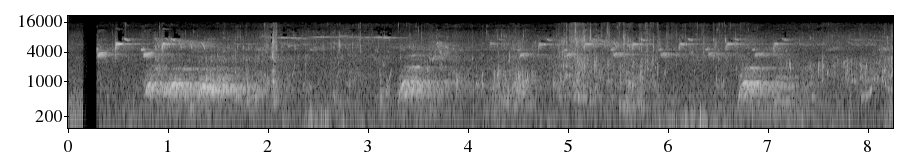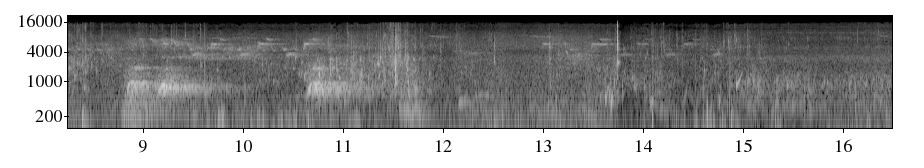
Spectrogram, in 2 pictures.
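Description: Touring canoe paddle strokes in floodwater: five watery swishes, about two to two and a half seconds apart, then quieter water near the end.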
